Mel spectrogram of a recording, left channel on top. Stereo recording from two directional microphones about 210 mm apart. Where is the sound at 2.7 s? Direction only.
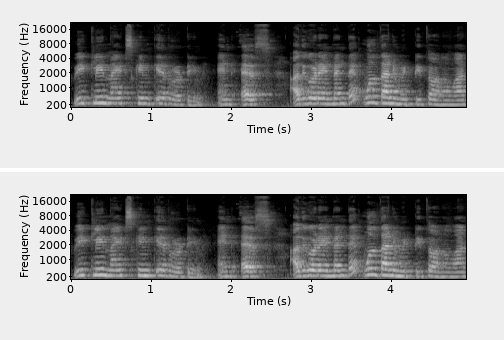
10° right (ahead or behind).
